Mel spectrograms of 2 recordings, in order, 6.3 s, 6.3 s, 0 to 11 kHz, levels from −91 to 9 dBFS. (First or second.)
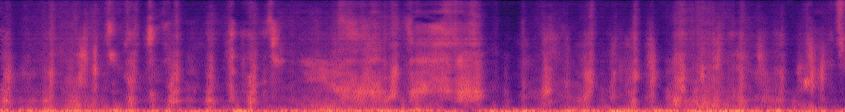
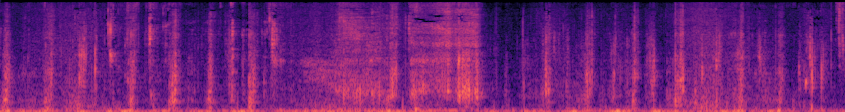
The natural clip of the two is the second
